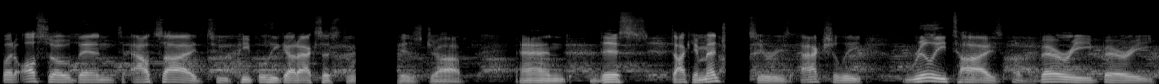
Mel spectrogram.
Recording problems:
echo of what is said; noticeable; throughout; 430 ms later, 15 dB below the speech
audio cutting out; at 3.5 s and at 7.5 s

